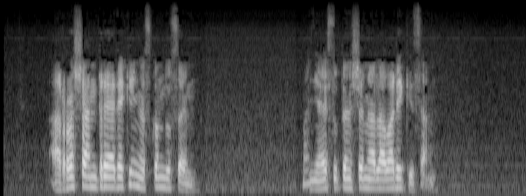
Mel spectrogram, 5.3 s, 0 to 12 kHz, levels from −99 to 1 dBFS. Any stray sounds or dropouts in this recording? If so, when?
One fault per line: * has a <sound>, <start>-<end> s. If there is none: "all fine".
all fine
